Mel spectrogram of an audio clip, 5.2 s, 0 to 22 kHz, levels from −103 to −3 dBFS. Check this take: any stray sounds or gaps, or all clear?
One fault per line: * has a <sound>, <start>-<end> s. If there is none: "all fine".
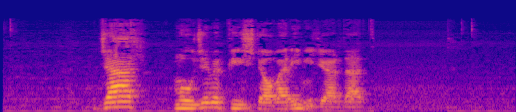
all fine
